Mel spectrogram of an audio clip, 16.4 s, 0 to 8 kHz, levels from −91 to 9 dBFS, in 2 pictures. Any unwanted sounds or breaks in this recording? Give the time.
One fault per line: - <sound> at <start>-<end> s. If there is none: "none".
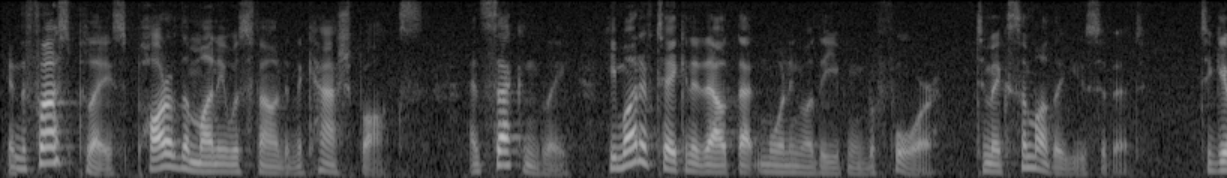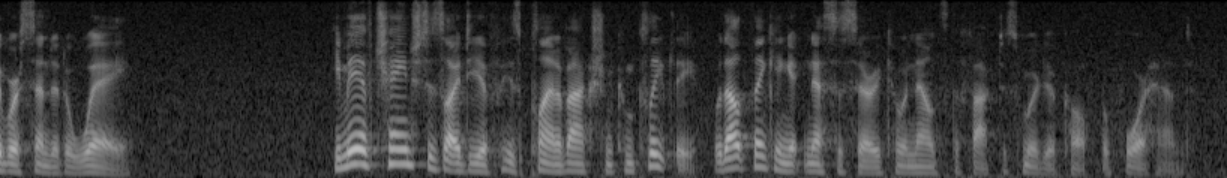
none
